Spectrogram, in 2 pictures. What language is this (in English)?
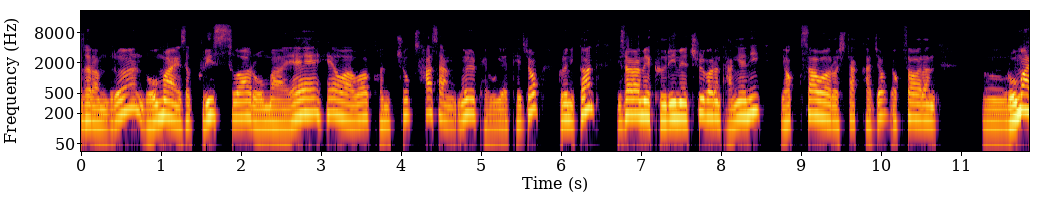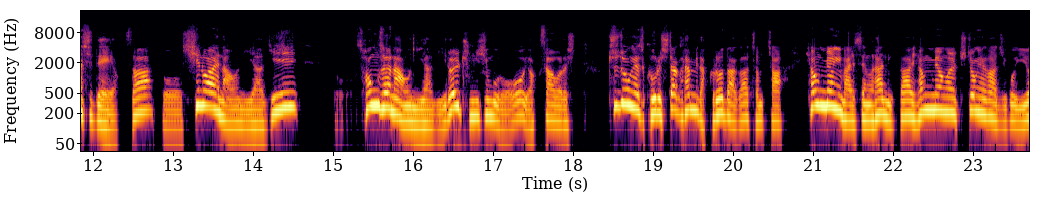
Korean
